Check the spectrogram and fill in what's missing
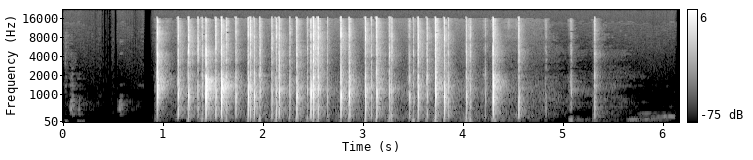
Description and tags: This is a short section of a very small group of people clapping, either to suggest a very small group being polite, or an awkward and uncomfortably small reaction from a larger crowd. Recorded on Blue Snowball for The Super Legit Podcast, from layering a variety of self-recorded small bursts of slow applause.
